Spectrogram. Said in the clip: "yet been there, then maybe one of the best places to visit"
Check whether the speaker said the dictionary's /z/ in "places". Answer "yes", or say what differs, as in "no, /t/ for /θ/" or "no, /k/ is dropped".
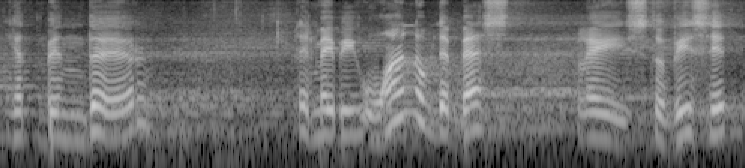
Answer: no, /s/ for /z/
